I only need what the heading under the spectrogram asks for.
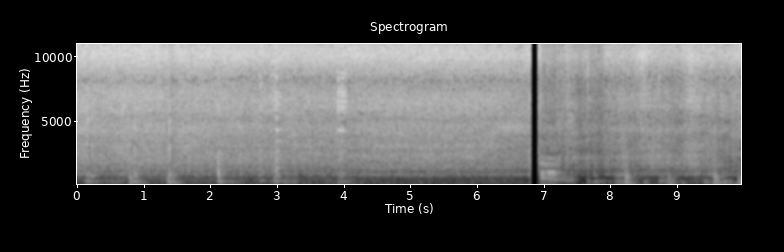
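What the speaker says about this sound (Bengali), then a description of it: "আমার মশলা কষানো হয়ে গেল, আমি ভালো করে একটু নাড়াচাড়া করব।" Spice masala frying in a pan while it is stirred, giving a continuous close sizzle and hiss with repeated scraping strokes and a brief dropout partway through, with no voices.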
